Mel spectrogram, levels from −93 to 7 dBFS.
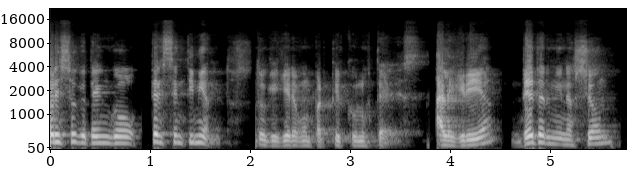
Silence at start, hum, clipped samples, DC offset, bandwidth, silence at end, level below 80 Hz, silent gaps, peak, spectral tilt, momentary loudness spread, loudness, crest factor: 0 s; none; under 0.1%; under 0.1%; 12 kHz; 0.15 s; -62 dBFS; 0.92-0.97 s; -8 dBFS; -4 dB/octave; 11 LU; -23 LUFS; 16 dB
